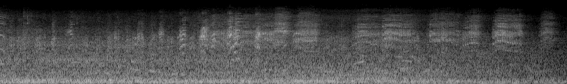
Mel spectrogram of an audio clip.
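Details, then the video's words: City parrots giving a rapid series of rough, noisy squawks, clustered unevenly, set against continuous low traffic rumble and general street ambience. "Parrots in the city, ambience/ Papageien in der Stadt/ Papugi w mieście"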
